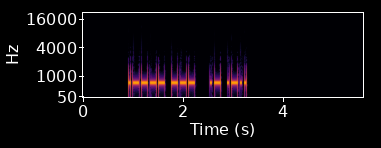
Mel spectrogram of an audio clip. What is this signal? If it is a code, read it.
Morse code, heard as a keyed tone, about 28 wpm, 700 Hz. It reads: 1O AL
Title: Winter Field Day Exchanges 28wpm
